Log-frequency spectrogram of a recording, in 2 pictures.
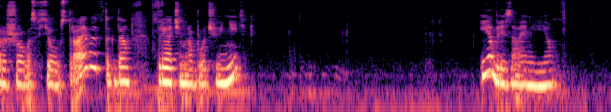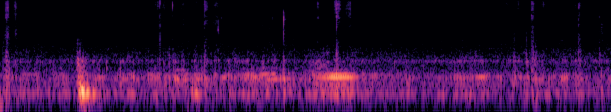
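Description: Yarn rustles softly as a needle pulls it through crocheted stitches.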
